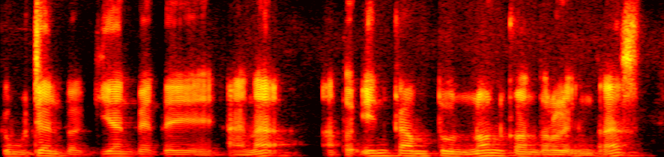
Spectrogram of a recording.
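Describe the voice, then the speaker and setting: Low-voiced man giving a methodical lecture. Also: moderate pace, husky, distant mic, muffled recording. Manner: methodical, repeats figures and terms, mixes in English accounting terms. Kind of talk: accounting lecture walkthrough.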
